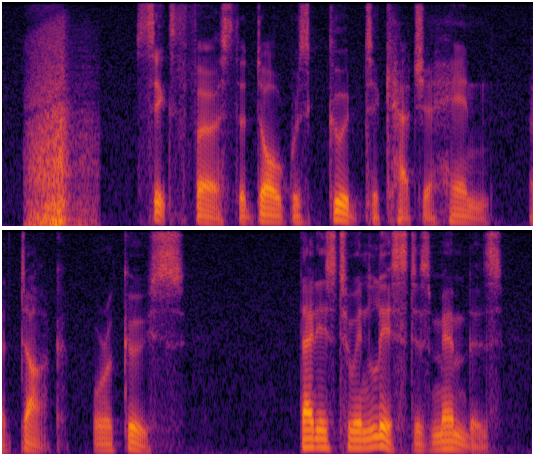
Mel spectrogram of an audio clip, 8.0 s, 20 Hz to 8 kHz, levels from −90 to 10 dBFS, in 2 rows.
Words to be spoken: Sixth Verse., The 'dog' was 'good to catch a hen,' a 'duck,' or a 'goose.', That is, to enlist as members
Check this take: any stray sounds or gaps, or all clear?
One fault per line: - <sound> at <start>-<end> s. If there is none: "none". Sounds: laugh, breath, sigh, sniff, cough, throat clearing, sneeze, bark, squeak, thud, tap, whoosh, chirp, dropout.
- whoosh at 0.2-0.7 s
